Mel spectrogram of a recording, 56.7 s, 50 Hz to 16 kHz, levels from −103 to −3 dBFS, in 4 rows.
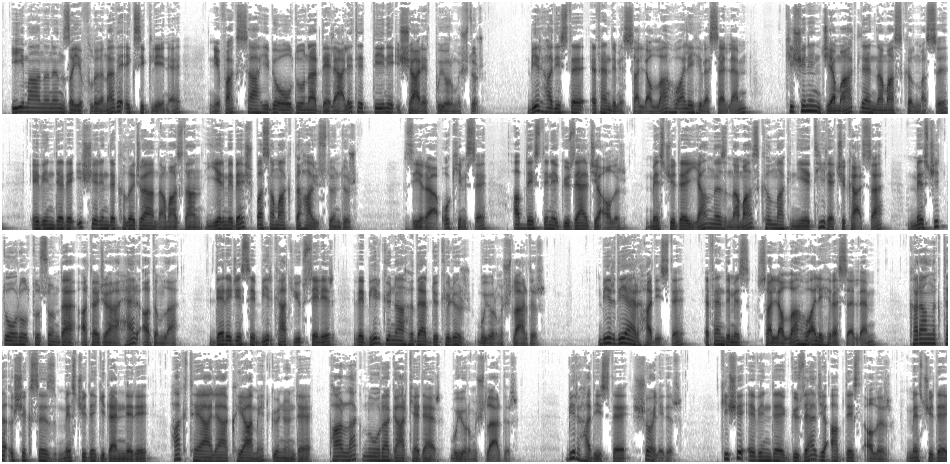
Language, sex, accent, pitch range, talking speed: Turkish, male, native, 85-120 Hz, 95 wpm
